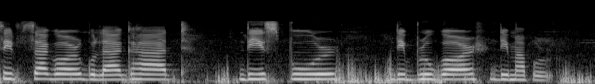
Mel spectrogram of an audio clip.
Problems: none marked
